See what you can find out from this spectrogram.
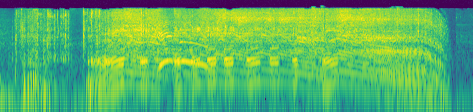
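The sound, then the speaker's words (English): A lawnmower engine sputters and catches after a brief rattle, then runs loud, its pitch rising and dipping as it revs for several seconds before cutting off abruptly. “One out of three is going to start. You hear that? It doesn't start. It's alive!”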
